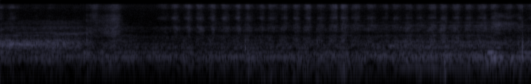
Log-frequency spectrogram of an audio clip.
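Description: Pencil scratching on paper as small dark spots are shaded in, in short rubbing strokes.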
